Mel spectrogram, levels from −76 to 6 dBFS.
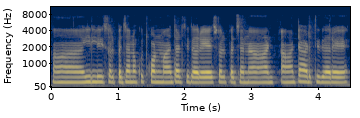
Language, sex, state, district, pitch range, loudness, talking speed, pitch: Kannada, female, Karnataka, Shimoga, 210-225 Hz, -16 LUFS, 160 wpm, 215 Hz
